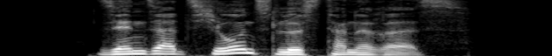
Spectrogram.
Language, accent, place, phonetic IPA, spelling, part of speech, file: German, Germany, Berlin, [zɛnzaˈt͡si̯oːnsˌlʏstɐnəʁəs], sensationslüsterneres, adjective, De-sensationslüsterneres.ogg
- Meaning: strong/mixed nominative/accusative neuter singular comparative degree of sensationslüstern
